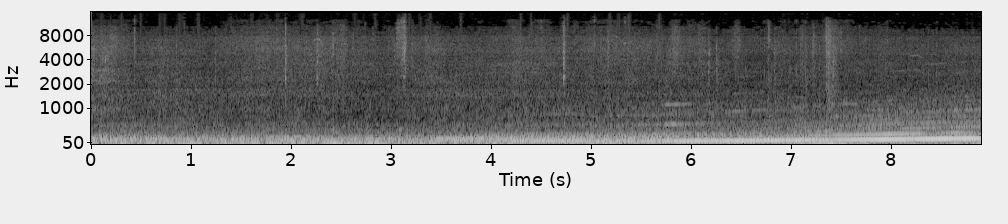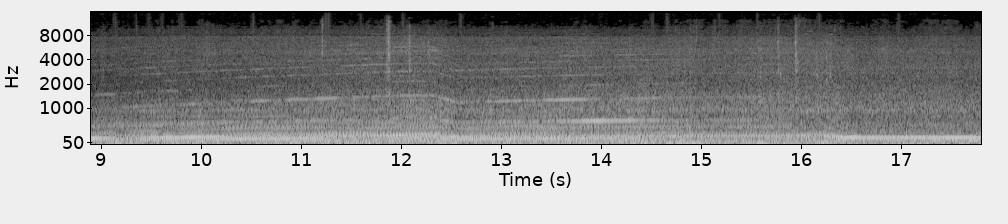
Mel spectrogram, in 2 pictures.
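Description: A 2023 Dodge Challenger Hellcat Jailbreak revs up with a rising supercharger whine climbing in pitch, shifting, then climbing again, loud and close with a low rumble underneath.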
